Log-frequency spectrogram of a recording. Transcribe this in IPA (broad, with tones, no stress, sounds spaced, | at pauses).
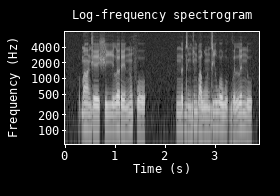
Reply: ɓ ã˧ ɡ eː˨ ʃ iː˧ l ə˦˨ ɾ eː˨ n ũ˦ f o˨ | n ɛ˧ d ĩ˨ ɡ ĩ˦ b a˨ w ũ˨ d iː˦ w o˦ w u˨ ɡʷ e˨ l ɨ˦ n u˧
